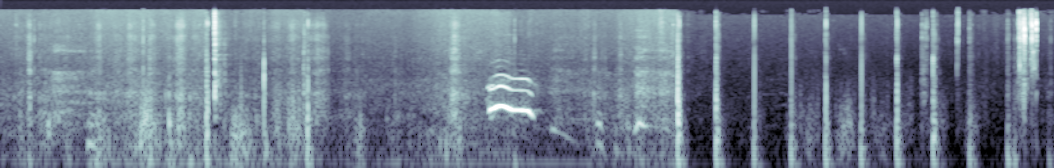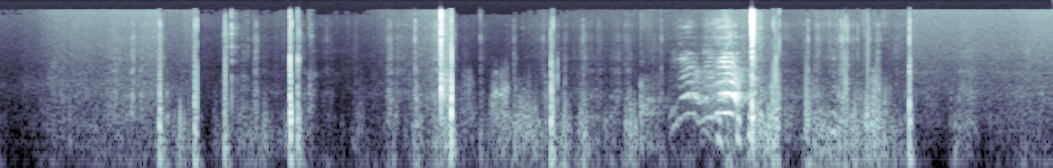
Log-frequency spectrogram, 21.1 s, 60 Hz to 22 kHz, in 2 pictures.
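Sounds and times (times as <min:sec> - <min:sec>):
person shouting: 0:17.1 - 0:18.2.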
